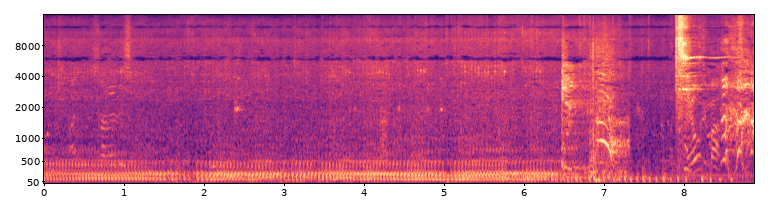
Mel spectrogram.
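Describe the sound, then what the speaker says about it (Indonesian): A motorbike engine idles and revs close by, a steady loud drone with surges, while people talk and shout over it, ending in clattering movement. "Hei, motor aing."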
